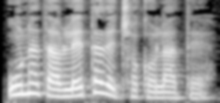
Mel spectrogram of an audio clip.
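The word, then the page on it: una tableta de chocolate: Spain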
